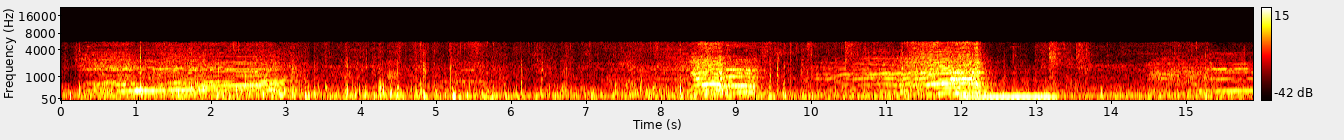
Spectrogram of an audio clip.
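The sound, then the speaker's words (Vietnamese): A cattle herd stampedes, hooves pounding in a continuous rumble as several loud, drawn-out moos rise over the din. “tiếng vó nệm xuống đất và tiếng kêu bi thảm của lũ bò hòa trộn làm một, váng trời dậy đất đổ dồn về phía chúng tôi”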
